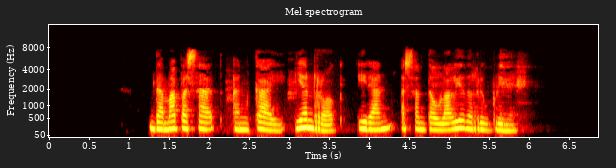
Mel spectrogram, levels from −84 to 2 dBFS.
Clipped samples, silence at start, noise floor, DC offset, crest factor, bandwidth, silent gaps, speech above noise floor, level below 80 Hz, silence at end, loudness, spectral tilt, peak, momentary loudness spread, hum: under 0.1%; 1.25 s; -73 dBFS; under 0.1%; 18 dB; 7.8 kHz; none; 55 dB; -60 dBFS; 0.9 s; -19 LUFS; -5 dB/octave; -2 dBFS; 8 LU; none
